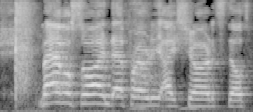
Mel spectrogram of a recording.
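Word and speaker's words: Mamoswine: Come to Papa Mamos Mamos. I pronounced that wrong. Mamosine that priority ice shard stealth fox setter.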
